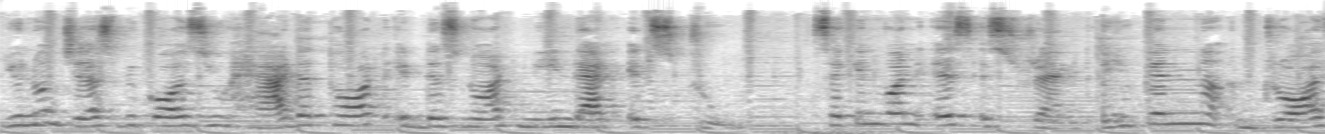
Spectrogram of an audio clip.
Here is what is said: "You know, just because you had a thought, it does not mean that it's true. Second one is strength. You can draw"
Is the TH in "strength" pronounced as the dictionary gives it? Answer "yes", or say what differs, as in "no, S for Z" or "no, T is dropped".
no, T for TH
